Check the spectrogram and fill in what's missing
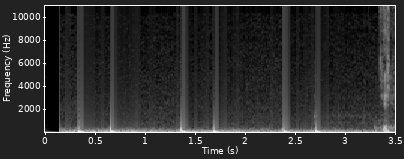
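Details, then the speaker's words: Heartbeat: slow, steady lub-dub heartbeat at about 58 beats a minute over a low hum, presented as a relaxing listening track. "Волшебный, бесконечный сердце стук, который снова отмеряет время."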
